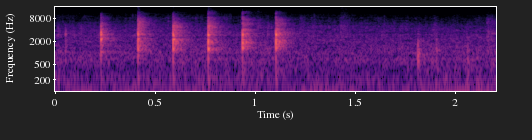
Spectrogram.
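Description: A wooden spatula tapped six times in quick succession on the rim of a cast-iron skillet, each tap a sharp click with a short ring, followed by a few fainter ticks near the end.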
